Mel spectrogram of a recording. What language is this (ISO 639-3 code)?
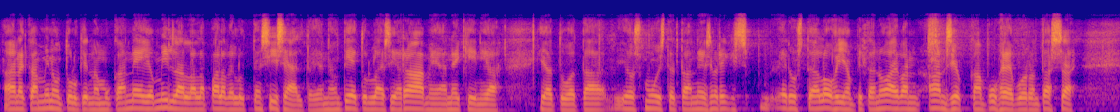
fin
